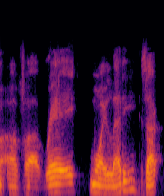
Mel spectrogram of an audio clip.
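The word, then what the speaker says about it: Moylette: an irish boxer by the name of ray moiletti is that pronounced correctly yes and rey is a saint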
